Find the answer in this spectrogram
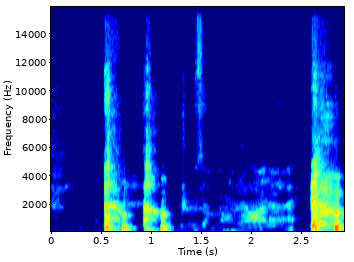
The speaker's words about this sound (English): Both of you have been coughing. All right, I'll be right back, guys. I'm like choking.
